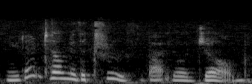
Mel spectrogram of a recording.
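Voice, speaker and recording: A woman's voice: medium pitch, animated, moderate pace, a little mellow, natural voice, poor audio. An actress playing a candid, earnest woman, a spy's reflective lover, in an intimate radio drama scene. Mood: probing. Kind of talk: naturalistic radio drama acting.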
